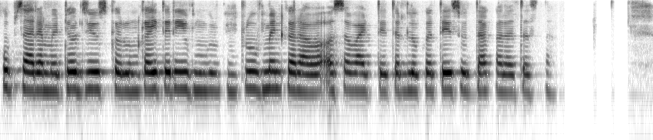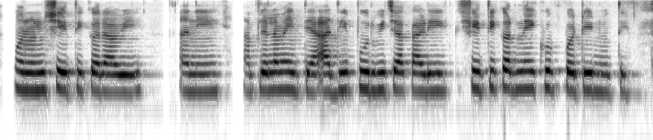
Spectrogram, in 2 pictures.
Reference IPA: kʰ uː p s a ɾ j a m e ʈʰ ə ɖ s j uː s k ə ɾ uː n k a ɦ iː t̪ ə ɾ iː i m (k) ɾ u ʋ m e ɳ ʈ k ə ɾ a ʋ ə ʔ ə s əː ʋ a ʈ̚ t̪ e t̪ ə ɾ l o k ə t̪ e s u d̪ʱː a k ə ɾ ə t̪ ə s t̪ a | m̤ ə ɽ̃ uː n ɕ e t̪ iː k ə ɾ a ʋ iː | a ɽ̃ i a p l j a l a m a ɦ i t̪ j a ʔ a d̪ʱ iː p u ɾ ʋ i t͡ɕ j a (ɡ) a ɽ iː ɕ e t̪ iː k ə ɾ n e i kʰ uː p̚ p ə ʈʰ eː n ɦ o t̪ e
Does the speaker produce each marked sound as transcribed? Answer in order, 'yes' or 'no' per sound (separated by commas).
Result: no, no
